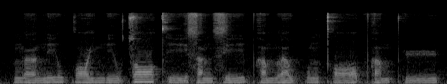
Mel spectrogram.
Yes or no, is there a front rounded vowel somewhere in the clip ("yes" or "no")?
yes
